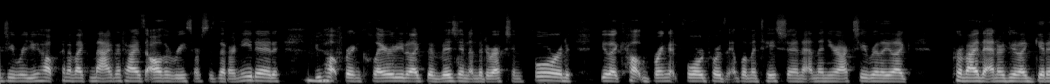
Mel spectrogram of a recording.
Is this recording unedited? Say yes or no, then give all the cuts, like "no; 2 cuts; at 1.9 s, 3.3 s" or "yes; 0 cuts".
yes; 0 cuts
